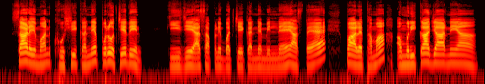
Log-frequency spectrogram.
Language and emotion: Dogri, happy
